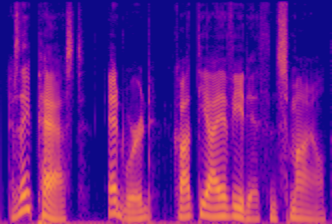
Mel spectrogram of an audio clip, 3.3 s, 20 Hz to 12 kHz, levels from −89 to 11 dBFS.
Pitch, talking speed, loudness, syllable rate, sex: 130 Hz, 200 wpm, -19 LUFS, 5.3 syllables/s, male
